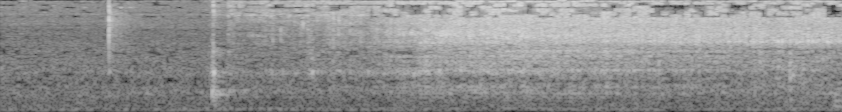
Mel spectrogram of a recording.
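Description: Half a spoon of cumin seeds drops into hot oil for drumstick soup: two small clicks, then a rising sizzle that settles into a steady, close frying hiss, with no talking.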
